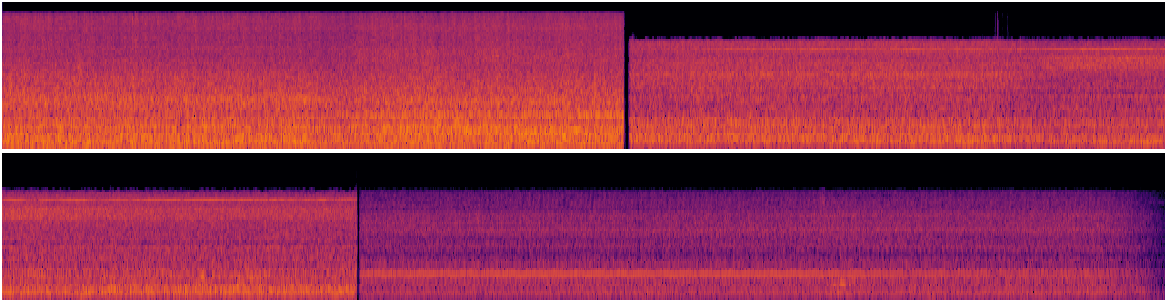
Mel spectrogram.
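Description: Cocoa processing machines running, in three takes. First a cocoa bean peeling and winnowing machine runs loudly for about eight seconds. Then comes a steady grinding noise with a thin high whine from a cocoa powder grinder, and from about twenty seconds in a quieter steady hum with a held tone from a hydraulic cocoa butter press.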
